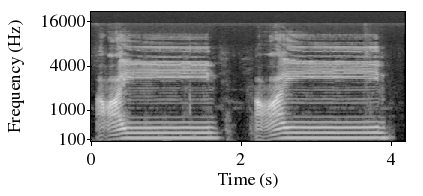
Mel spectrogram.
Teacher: Ain is pronounced from the middle of the throat, same like ha, ha, and Ain, Ain.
